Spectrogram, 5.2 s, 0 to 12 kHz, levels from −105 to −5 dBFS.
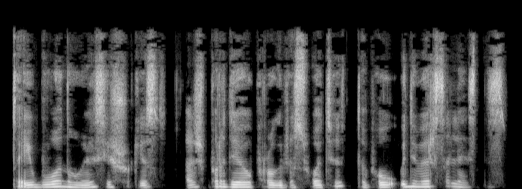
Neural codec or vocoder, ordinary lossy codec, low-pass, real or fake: none; MP3, 64 kbps; 9.9 kHz; real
